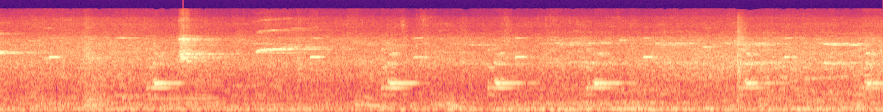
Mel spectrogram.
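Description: Steady low background traffic rumble, with short two-tone beeps repeating about six times, roughly once a second.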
